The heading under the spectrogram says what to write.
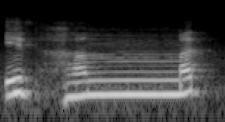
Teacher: ता का हमस ख़त्म कर देना है, इसको मुदगम कर लेना है। ठीक है, मुकम्मल तौर पर इसको मुदगम कर लेंगे, ता की आवाज़ त्वा के बीच में। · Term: इदगाम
